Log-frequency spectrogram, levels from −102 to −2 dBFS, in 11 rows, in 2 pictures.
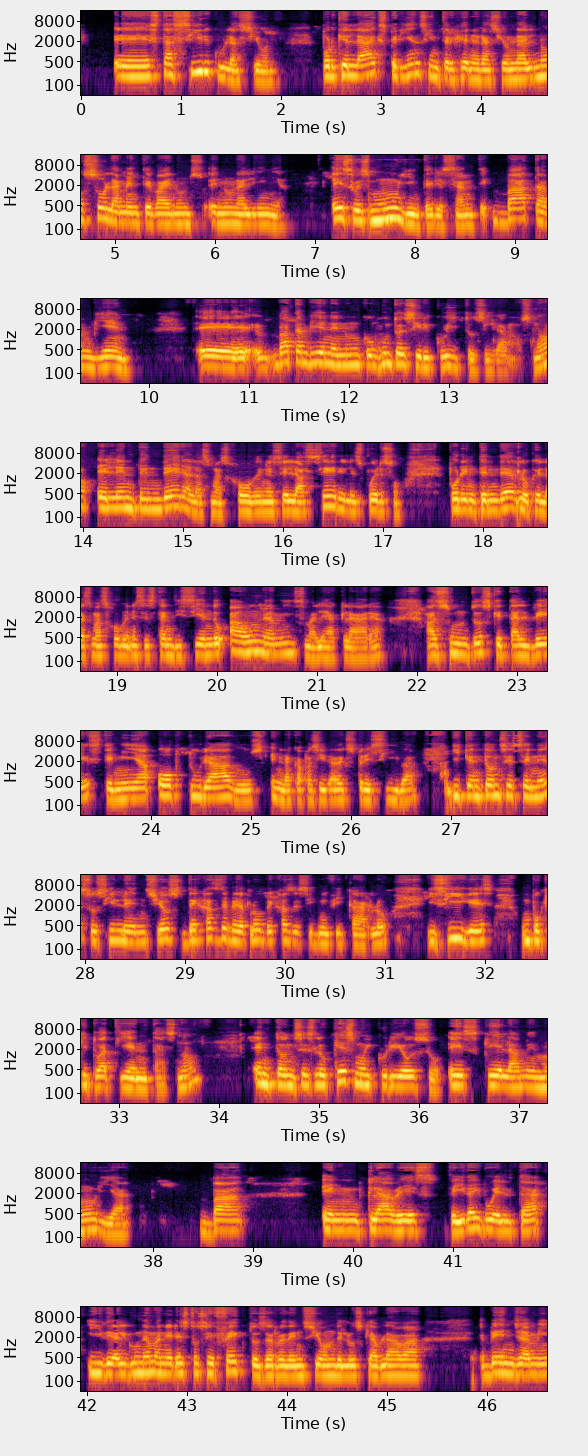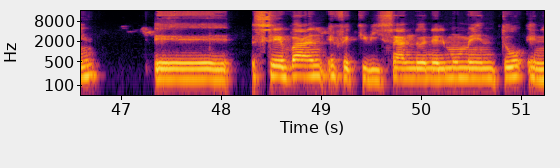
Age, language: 40-59, Spanish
